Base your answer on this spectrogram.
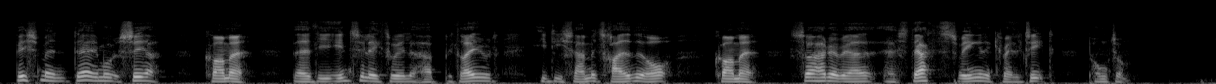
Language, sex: Danish, male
